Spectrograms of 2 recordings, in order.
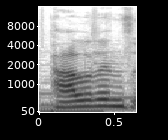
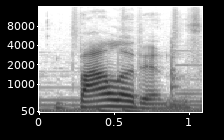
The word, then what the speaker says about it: Balladins: hell out of me paladins no balladins with a B but it is spelled exactly the same as paladins aside from that change which surprised me I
